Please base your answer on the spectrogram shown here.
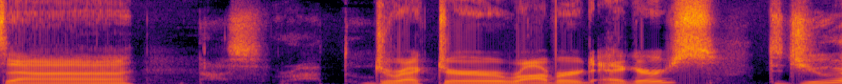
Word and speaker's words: Nosferatu: It's Nosferatu.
